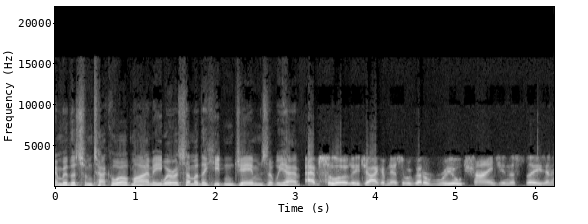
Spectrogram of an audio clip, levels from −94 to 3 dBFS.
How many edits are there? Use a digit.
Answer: 2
